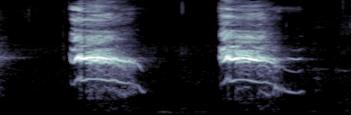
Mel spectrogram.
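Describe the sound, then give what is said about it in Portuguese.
A human voice mimics a frantic seagull with two loud, shrill screeching cries, each dropping in pitch at the end, separated by a short pause, with no talking. “De repente, desse caminhão, uma gaivota enlouquecida pousou no teto.”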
